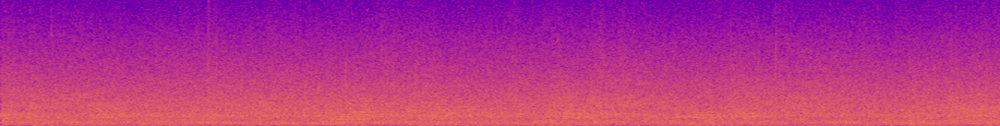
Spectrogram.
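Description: Steady, even wash of splashing from many swimmers doing front crawl in an echoing indoor pool hall, with faint voices in the background.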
